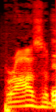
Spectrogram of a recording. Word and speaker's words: Brazoban: Barbacoa, I kept getting his name wrong. – My goodness. – Barbacoa, huh? That's what you came up with? – What's his actual name? – Brazoban. – It's Waskar Brazoban.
